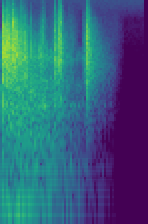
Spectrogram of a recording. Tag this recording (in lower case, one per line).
gunfire
explosion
